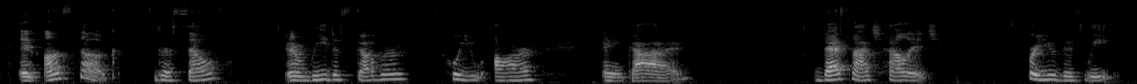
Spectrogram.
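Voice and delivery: emotional, near tears. Speaker giving listeners her challenge for the week, tearing up. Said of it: "And I'm tearing up".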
